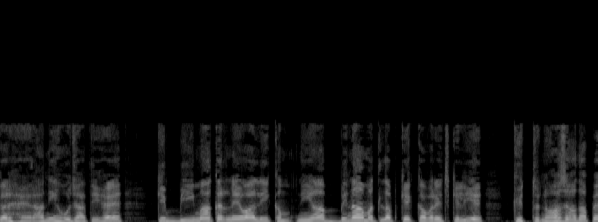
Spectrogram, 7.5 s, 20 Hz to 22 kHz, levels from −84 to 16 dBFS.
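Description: AAC compression damage runs throughout this speech clip. Nothing is present above about 9.9 kHz, so the sound is dull. The sibilants and sustained sounds carry a plainly audible warbling, fizzy texture. The likely cause is low-bitrate AAC-LC coding, consistent with something near 32 kbps. At that rate the encoder lowers its cut-off, quantises the spectrum coarsely and leaves gaps or noise-filled bands, which produces the smearing heard here.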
